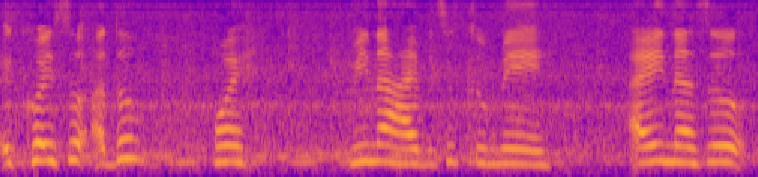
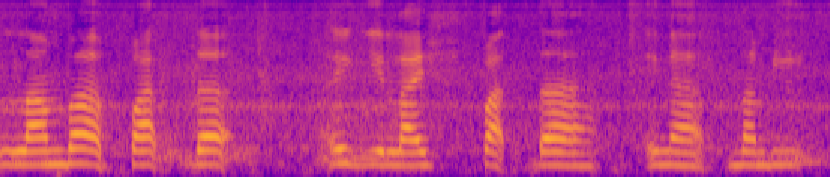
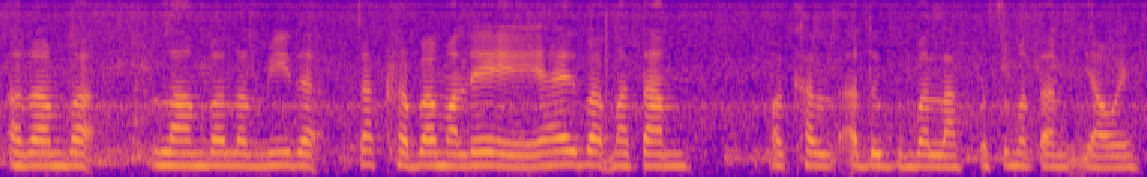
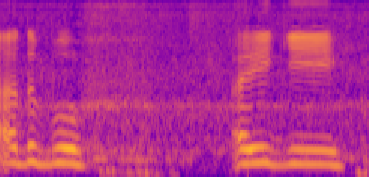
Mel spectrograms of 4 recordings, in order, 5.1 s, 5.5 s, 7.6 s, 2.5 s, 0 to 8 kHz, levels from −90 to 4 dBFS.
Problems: none marked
